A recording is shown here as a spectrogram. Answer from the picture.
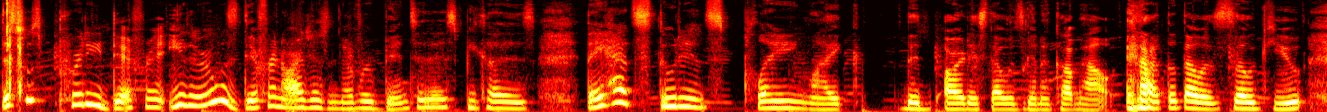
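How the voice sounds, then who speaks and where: With music in the background, a woman with an American accent speaks at a moderate pace and medium pitch, her intonation lively. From New York. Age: 20s. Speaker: college student. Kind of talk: casual talk to camera.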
